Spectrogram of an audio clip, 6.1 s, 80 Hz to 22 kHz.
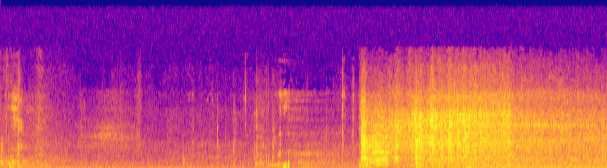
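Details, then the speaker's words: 1995 Ford F-150 with crank-no-start, no spark, after earlier coil, wire and ignition control module fixes: steady cranking then catches at about 3.5 s into even running, scope showing good square-wave signal; suspected bad connection or spread connector terminals. "now the truck's running and we have a good signal"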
